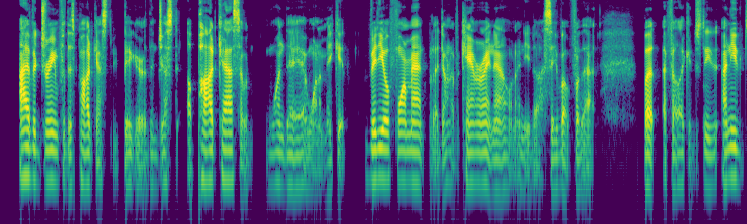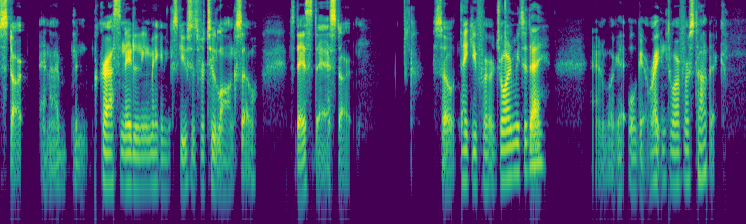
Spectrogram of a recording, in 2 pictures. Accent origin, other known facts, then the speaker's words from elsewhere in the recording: New York City, New York, United States; now in Philadelphia, United States; I'm born and raised in New York City. Go to college in Philadelphia at Temple University, and I'm studying film.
